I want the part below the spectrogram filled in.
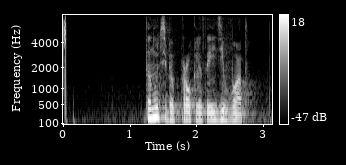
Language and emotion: Russian, angry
